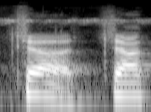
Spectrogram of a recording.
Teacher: दांत के थोड़ा सा ऊपर हमारी जिह्वा जा करके थोड़ा सा टच करती है और एक ध्वनि उत्पन्न कर रही है। तो चा लाइन के 4 अक्षर जो होते हैं वो हमारे दांत के थोड़ा सा ऊपर यानी तालु पर हमारी जिह्वा जा करके स्पर्श करती है और ध्वनि का निर्माण करती है, इसलिए इसका उच्चारण स्थान क्या हो जाएगा, तालु हो जाएगा।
